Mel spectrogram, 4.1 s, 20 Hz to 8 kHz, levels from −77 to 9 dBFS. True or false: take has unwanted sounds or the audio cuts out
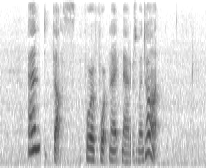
true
